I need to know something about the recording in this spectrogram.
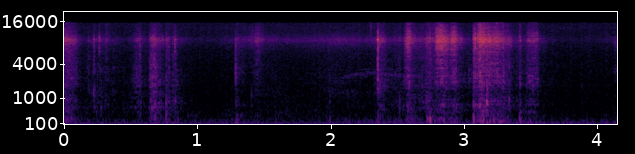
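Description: Light plastic clicks and taps from a multi-disc DVD case's fold-out trays being opened out and handled, a few scattered ticks with a slightly louder cluster about three seconds in.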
